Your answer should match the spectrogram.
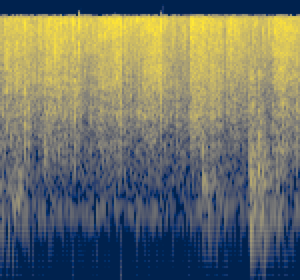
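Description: Fried rice sizzling in a hot pan, a steady loud crackle and hiss with occasional sharper pops, close up and without speech.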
